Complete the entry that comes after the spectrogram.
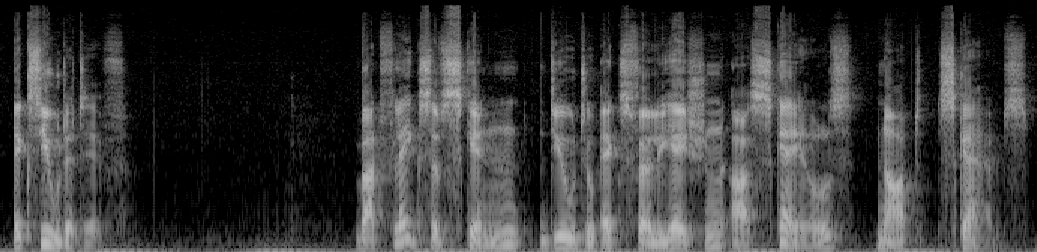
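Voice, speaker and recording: Slow, lively-pitched male language instructor. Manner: deliberate, didactic enunciation with terms set apart. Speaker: medical English instructor. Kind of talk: scripted vocabulary lesson narration with repeat-after-me prompts.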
